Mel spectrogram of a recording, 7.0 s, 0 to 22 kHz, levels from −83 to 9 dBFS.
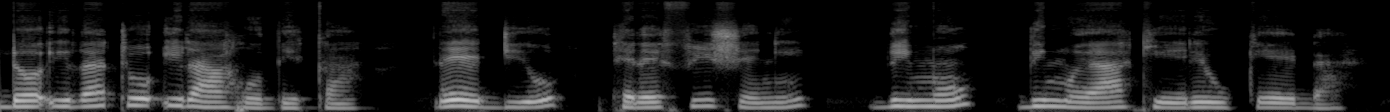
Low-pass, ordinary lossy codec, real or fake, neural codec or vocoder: none; none; fake; codec, 44.1 kHz, 2.6 kbps, SNAC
